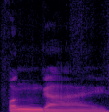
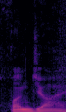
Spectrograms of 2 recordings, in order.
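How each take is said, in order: First: "fungi" said FUNG-guy; hard-g pronunciation. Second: "fungi" said FUN-jye; soft-g pronunciation. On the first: Host introducing the topic to kids, "fungi" with a hard g. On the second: Host giving kids the other pronunciation, "fungi" with a soft g. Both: Shown as a demonstration. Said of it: "also sometimes pronounced".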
